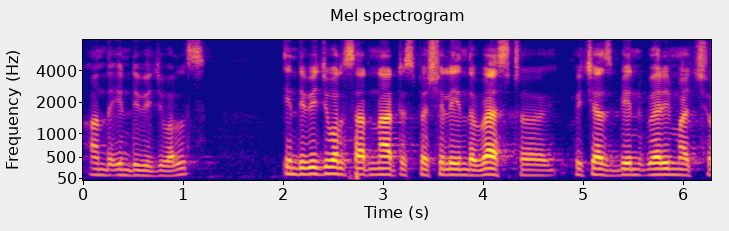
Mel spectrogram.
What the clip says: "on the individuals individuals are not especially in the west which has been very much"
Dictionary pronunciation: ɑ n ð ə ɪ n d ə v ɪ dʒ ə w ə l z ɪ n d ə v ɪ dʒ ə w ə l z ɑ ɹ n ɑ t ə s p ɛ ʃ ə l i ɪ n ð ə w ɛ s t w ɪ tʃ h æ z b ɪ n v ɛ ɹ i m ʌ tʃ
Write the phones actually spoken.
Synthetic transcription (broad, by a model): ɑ n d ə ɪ n d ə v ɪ dʒ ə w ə l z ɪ n d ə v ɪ dʒ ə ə l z ɑ ɹ n ɑ t ə s p ɛ ʃ ə l i ɪ n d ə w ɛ s t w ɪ tʃ h æ z b ɪ n v ɛ ɹ i m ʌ tʃ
